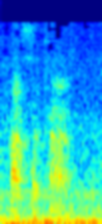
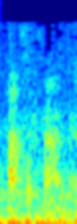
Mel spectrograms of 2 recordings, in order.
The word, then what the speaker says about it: Hasatan: That would be pronounced in Hebrew, Hasatan. Hasatan.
